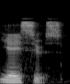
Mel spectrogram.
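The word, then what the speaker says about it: Ἰησοῦς: this is another form same letter and it's pronounced yesus but zeus in greek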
